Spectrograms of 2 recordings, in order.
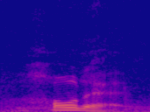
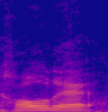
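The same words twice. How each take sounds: First: It is said in a gentle tone. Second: It is said in an angry tone.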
